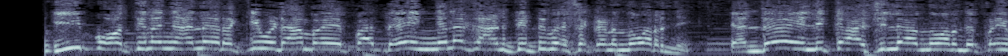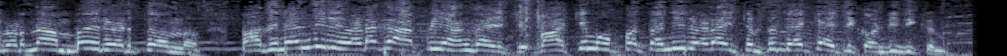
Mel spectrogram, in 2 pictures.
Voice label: malayalam comedy dialogue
